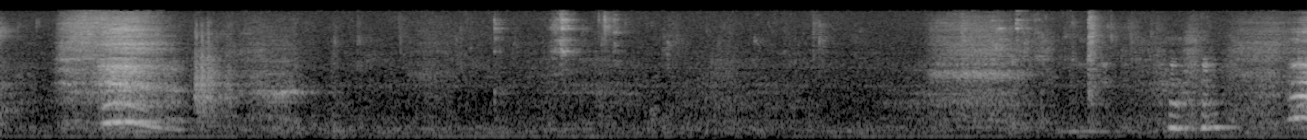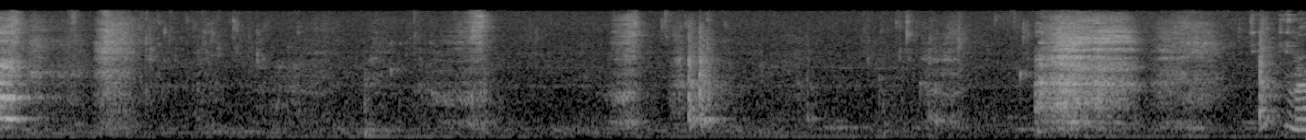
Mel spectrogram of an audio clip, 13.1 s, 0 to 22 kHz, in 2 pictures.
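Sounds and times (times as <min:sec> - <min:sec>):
people eating noodles: 0:00.3 - 0:12.8.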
